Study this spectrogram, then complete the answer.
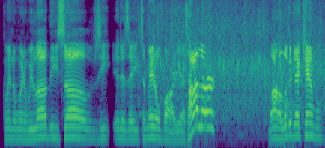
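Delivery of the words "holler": excited call. Real, not acted. Hyped name call on stream.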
